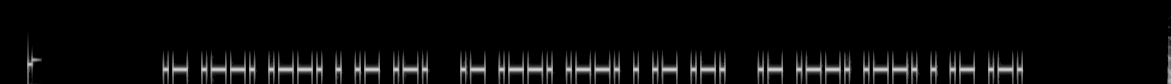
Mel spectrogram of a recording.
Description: Morse code, heard as a keyed tone, about 25 wpm, 700 Hz. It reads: APPEAR APPEAR APPEAR
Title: Top 500 Words Repeated 25wpm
